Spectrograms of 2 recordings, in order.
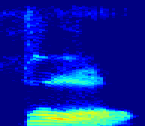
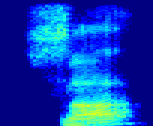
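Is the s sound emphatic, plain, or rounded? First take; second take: emphatic; plain. First: A heavy emphatic s with a raised tongue. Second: A plain s with an open a vowel. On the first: "Kemudian tambah itbaq" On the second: "baca dia dengan sa"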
